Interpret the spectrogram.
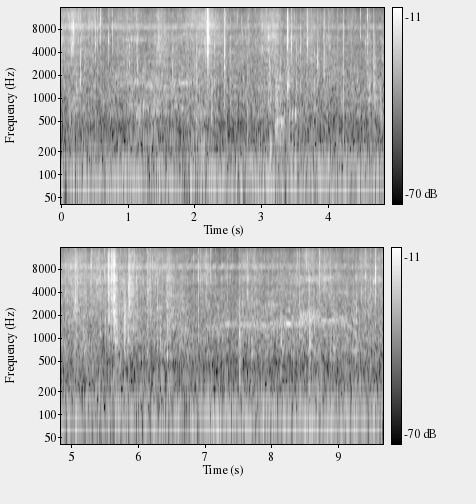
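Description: Light rain outdoors: scattered drips and ticks over a steady low rumble, with a couple of faint calls in the background.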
